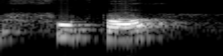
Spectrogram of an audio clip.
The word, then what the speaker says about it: Faux Pas: Ensuite, j'ai le faux pas. donc Fauxpa, voilà comme ça se prononce, qui faisait partie d'une collection assez bizarre.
